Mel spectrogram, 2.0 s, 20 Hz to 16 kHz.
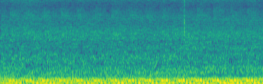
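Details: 1941 Cadillac Series 60 Special Fleetwood, 346 cubic inch flathead V8, heard from the rear of the car: low, soft, even idle rumble with a steady beat, no ticking or knocking; a quiet, healthy idle.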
